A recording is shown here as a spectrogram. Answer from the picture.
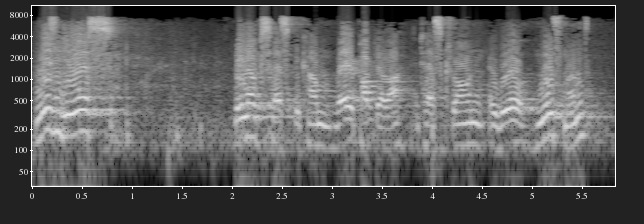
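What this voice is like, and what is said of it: Non-native English accent. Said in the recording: “this talk will be held in my best imitation of English”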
